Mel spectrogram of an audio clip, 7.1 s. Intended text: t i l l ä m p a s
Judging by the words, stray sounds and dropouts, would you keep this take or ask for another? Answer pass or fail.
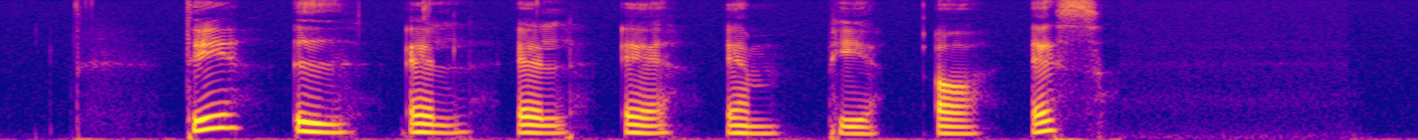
pass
